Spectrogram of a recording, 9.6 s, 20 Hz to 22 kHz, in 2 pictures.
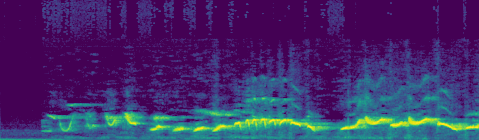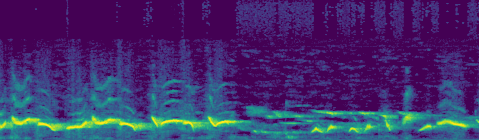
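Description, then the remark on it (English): A melodious laughing thrush (Chinese hwamei), a rusty-brown songbird about 9 inches long, sings a long, rich, continuous song of clear whistled phrases that rise and fall, loud, with no talking, only a brief low thump at the start. “Not every bird has a great name, but you'll hear no complaints from the melodious laughing thrush.”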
